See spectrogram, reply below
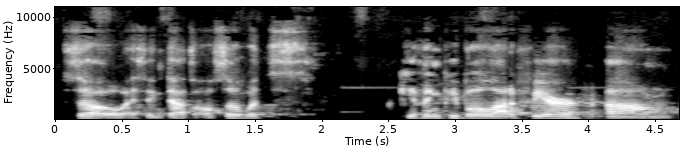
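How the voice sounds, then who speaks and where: A man's voice: sits high, flat delivery, unhurried, sharp tone, distant mic, low-quality recording. A man talking earnestly about breathing as a teacher on a panel discussion, rambling a bit and laughing often.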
